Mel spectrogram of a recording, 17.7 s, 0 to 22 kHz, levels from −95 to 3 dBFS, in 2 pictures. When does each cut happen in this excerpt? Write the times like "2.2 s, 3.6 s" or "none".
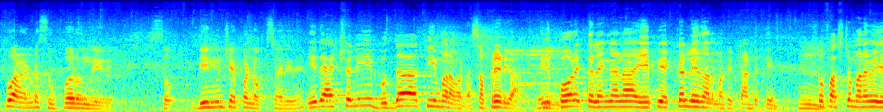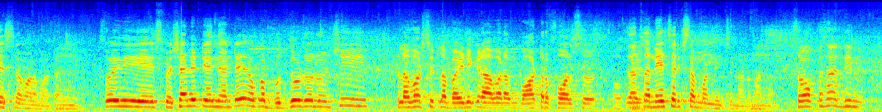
none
